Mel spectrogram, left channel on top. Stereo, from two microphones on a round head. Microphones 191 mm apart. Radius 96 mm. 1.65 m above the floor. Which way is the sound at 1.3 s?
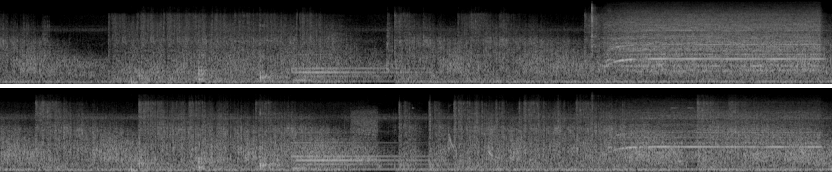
10° left (ahead or behind).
